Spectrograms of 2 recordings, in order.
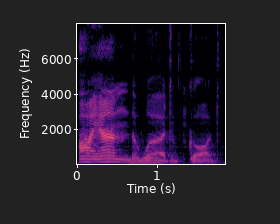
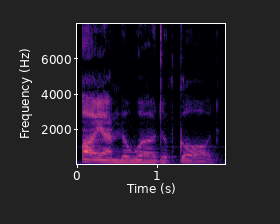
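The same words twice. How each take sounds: First: Proclaiming zealot. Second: Slow, loud self-declared prophet; earnest proclamation. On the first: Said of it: "comes to me and is like". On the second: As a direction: proclaim it slowly, in total earnest. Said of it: "not even with any ounce of fucking, uh, absurdity about any of it. Genuinely like". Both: Retold or imitated.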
